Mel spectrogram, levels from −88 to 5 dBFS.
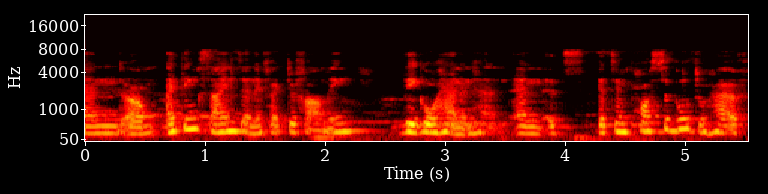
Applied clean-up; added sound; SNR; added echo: classical method WPE with log-MMSE.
